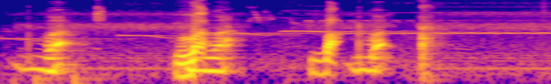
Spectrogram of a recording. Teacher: వ అనేది పై పెదవు పై పళ్ళు కింద పెదవులు కలిస్తేనే వస్తుంది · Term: దంతోష్టవీములు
